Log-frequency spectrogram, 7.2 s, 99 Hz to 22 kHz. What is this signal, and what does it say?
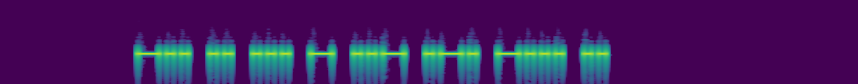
Morse code, heard as a keyed tone, about 21 wpm, 700 Hz. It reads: DISTURBI
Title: Build A Word - 4 Letters At A Time - 10-Letter Words - 20wpm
